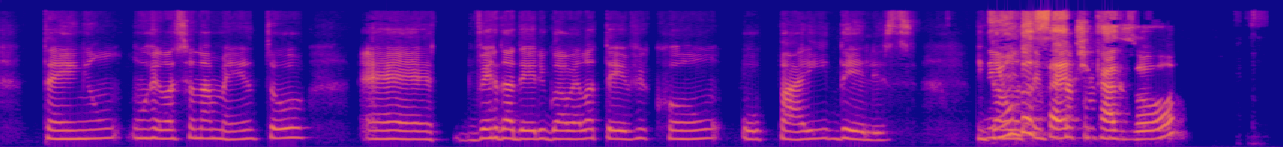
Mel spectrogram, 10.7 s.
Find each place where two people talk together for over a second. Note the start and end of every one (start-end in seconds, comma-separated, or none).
8.2-9.5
